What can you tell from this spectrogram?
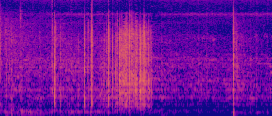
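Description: Aerial fireworks going off: a few sharp bangs about a second in, then about a second of dense crackling, and one lone bang near the end.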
